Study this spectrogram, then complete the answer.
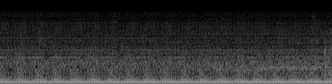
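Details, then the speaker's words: Compressor powered by a DeWALT DCB1800 1800 W battery power station, its cooling fan audible, running again after a battery was pulled and reinserted: even low motor hum, fast steady pulse, fan whir on top, no stalling; normal running. "Wow, did you hear this thing's got a fan on it? Yes. So it's actually cooling."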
